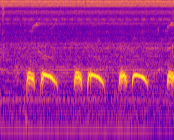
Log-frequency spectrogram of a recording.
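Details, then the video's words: Spotted dove, new decoy bird used in a trapping attempt, giving loud mellow coos in pairs, a quick short note leading into a longer bowed one, about one pair per second, background otherwise quiet. "MEMIKAT TERKUKUR.BAWA BURUNG BARU (BB) DAN CUBA JEBAK BARU"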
